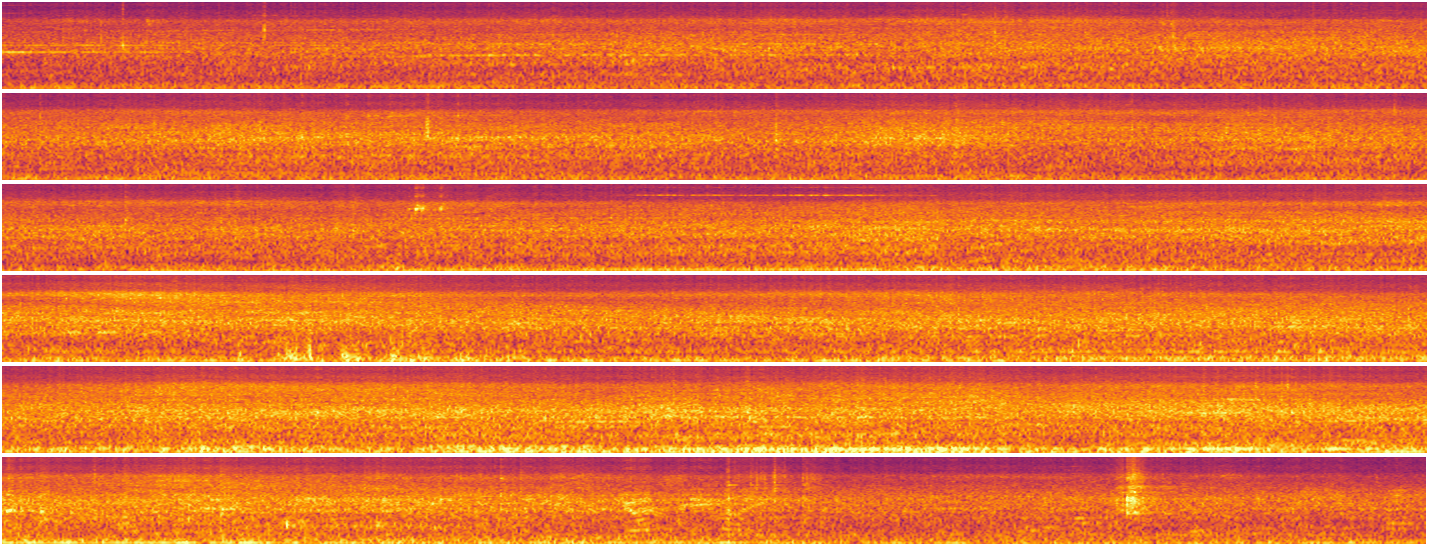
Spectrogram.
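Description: Cars driving past through an intersection: engine and tyre noise that grows louder through the second half, with a low engine rumble at its loudest a little past the middle.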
